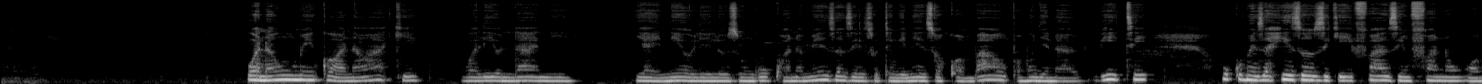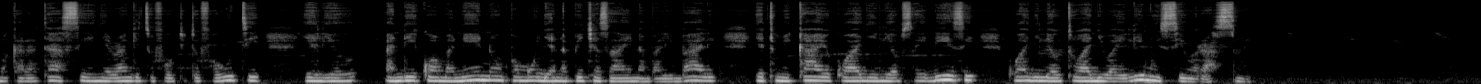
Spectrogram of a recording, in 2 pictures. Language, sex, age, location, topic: Swahili, female, 25-35, Dar es Salaam, education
